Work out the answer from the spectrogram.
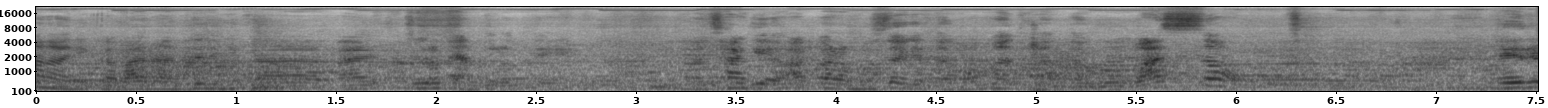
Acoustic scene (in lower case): crowded indoor space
